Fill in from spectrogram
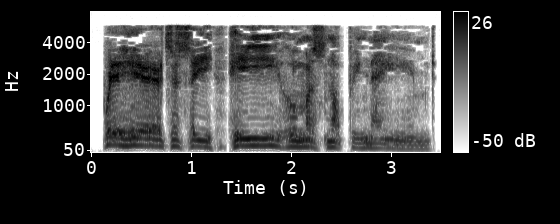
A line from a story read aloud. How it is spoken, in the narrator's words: rasped Greyback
